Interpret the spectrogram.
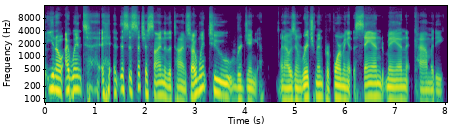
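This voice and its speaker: A man's voice: sits low, no echo, studio quality. A man hosting a podcast in casual chat, telling stories in a rambling, teasing way. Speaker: podcast host and stand-up comedian.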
